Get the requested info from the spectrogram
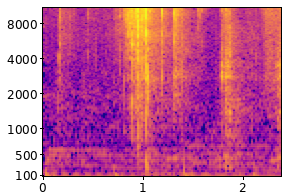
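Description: Soft background music with four short, crisp snaps and crunches of fresh greens (water spinach and cilantro) being broken and bitten, the strongest about a second in.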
